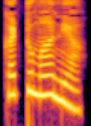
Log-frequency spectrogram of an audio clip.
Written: ಗೌಡುಮಾನ್ಯ

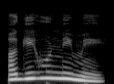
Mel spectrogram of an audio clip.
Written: ಅಗಿಹುಣ್ಣಿಮೆ

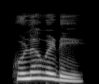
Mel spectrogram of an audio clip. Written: ಕಾಳವಟ್ಟ

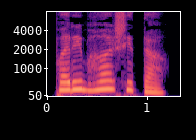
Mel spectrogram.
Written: ಪರಿಭಾಷಿತ

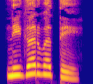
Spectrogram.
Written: ನಿಗರ್ವತೆ

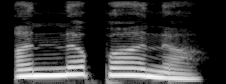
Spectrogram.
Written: ಅನ್ನಪಾನ

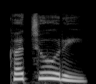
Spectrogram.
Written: ಕಛೇರಿ

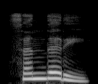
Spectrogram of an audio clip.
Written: ಸಂದರಿ

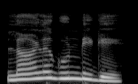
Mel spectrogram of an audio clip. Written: ಲಾಳಗುಂಡಿಗೆ

